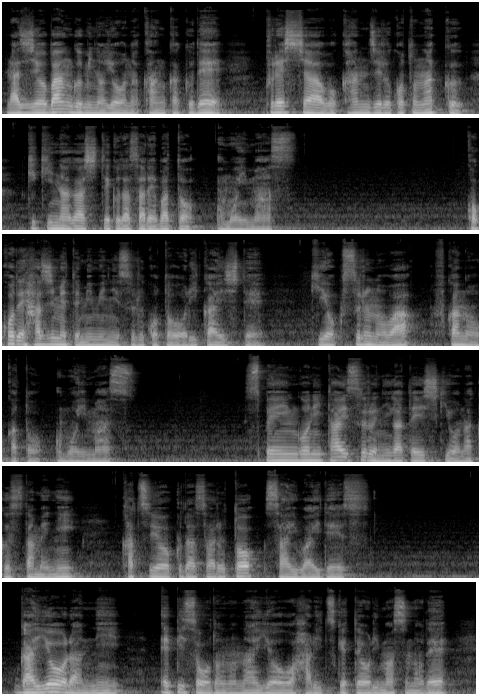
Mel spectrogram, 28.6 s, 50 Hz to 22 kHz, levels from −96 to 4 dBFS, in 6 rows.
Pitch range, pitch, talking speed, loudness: 95-115 Hz, 100 Hz, 270 characters per minute, -31 LUFS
